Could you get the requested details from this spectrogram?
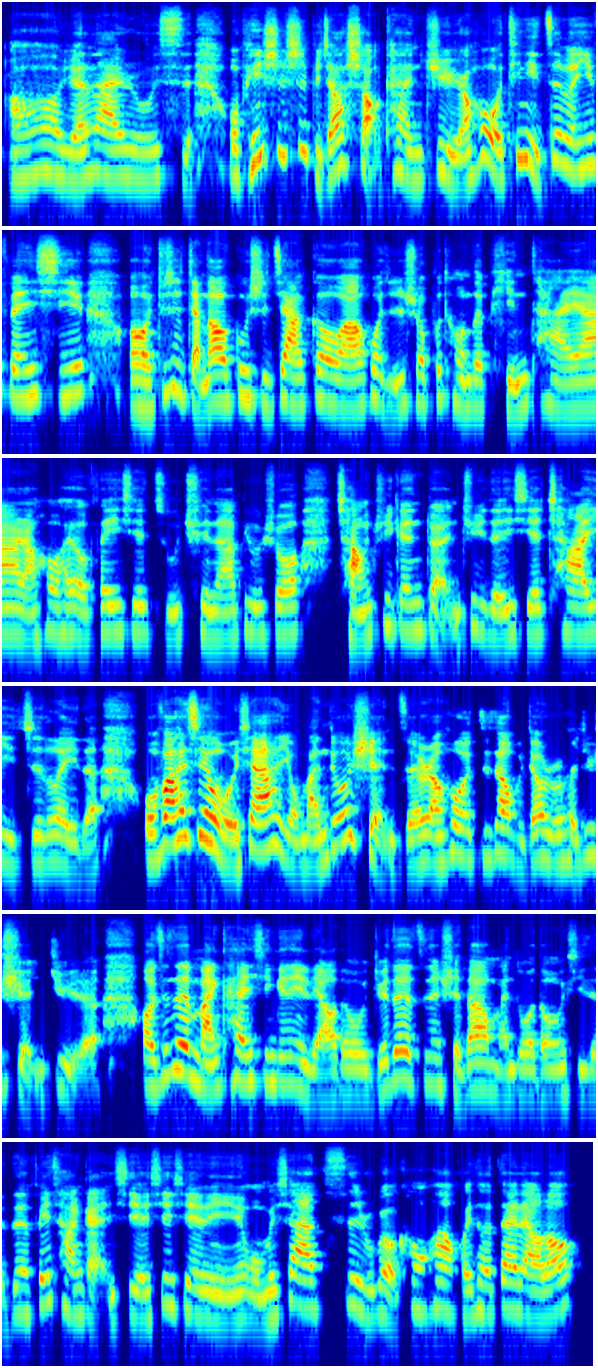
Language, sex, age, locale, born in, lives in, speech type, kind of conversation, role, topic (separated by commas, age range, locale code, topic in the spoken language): Chinese, female, 50-54, zh-TW, Taiwan, United States, conversation, podcast, host, 你觉得现在的年轻人更爱看哪类电视剧？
